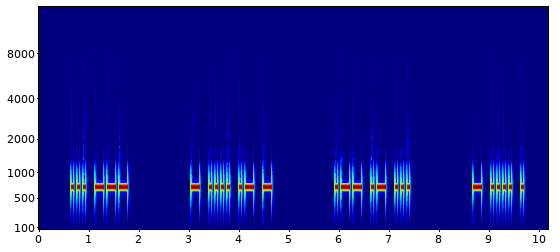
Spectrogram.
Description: Morse code, heard as a keyed tone, about 20 wpm, 700 Hz. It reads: SO THAT WAS THE
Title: 3x Word-Spacing - Sentences from Top 100 Words - 20wpm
